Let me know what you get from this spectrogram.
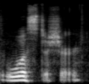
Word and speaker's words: Worcestershire: My party trick is that I know how to say Worcestershire sauce. Nobody knows how it's pronounced. It's Worcestershire. – Worcestershire. – Because it's Worcester, and Worcestershire is like the area.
